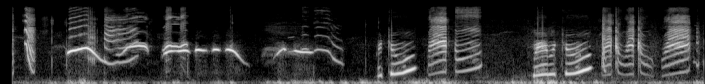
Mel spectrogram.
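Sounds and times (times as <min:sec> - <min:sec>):
Alexandrine parakeet: 0:00.2 - 0:01.9, 0:03.1 - 0:07.0.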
